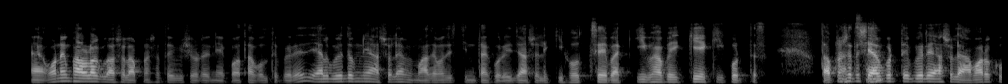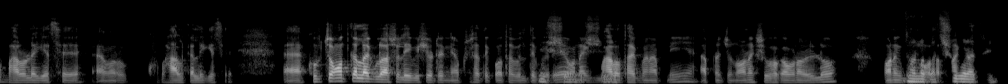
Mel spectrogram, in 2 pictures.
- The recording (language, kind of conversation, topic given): Bengali, podcast, বড় অনলাইন প্ল্যাটফর্মগুলোর অ্যালগরিদম কি আমাদের চিন্তাভাবনাকে সীমাবদ্ধ করে?
- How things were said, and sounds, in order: none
